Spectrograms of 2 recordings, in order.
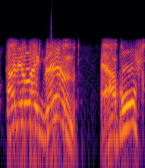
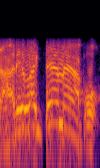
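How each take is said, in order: First: The line is split by oddly placed breaks. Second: The line flows with its usual phrasing. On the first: The speaker calls it wrong. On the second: The speaker calls it right.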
